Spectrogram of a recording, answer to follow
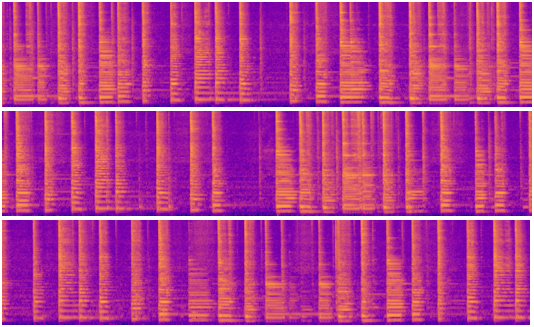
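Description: Epiphone dreadnought acoustic guitar played solo, chords picked and strummed in a steady rhythm of about two or three attacks a second. There is a brief pause a little before halfway through.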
